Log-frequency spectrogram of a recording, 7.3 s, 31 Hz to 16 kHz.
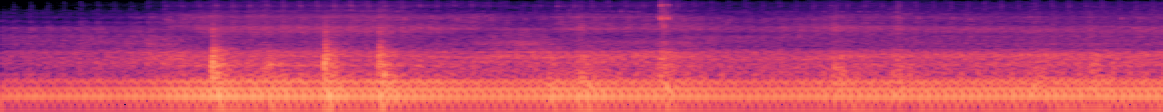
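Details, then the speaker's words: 1957/58 VW Beetle after the owner hit a curb. Deep, lumpy idle with loose metallic "dink" rattles riding on top every so often, not the window noise; unclear whether inside or outside the car, source not found. "I seriously have no idea where this noise is. And it's not that window noise."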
